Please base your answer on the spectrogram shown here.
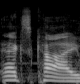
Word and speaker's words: X Kai: but number seven is X Kai which is supposed to just be pronounced as Kai apparently but I have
